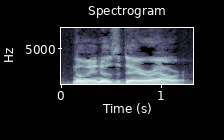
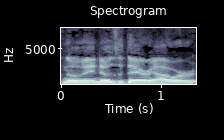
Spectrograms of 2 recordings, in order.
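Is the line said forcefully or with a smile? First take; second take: forcefully; with a smile. First: It is said in a forceful, insistent tone. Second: It is said lightly, with a smiling tone. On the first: The speaker is firmly refusing to listen. "They probably aren't that forceful" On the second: The speaker is casually brushing the matter off. "They might say it with a smile"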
